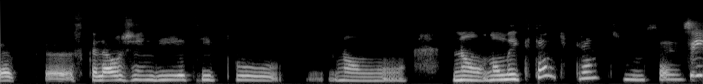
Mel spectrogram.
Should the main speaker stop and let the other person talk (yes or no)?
yes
